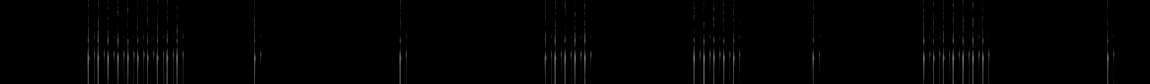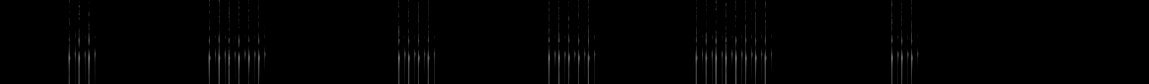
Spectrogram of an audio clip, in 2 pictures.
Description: Pulse dialling, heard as clicks on a phone line, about 10 pulses a second. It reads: 0 1 1 5 5 1 7 1 3 6 4 5 8 3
